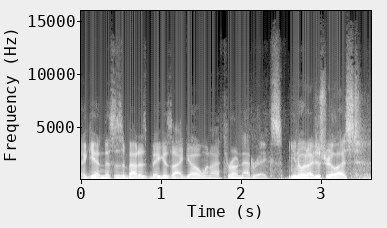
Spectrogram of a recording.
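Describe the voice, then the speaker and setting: A man with an American accent talks at a very fast pace, with ordinary pitch variation. Light background noise is present, and the sound is dry with no echo. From Kansas, US Midwest. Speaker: fishing youtuber. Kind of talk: outdoor fishing tutorial. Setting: outdoors on the water. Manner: animated. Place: waterside. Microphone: phone near.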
